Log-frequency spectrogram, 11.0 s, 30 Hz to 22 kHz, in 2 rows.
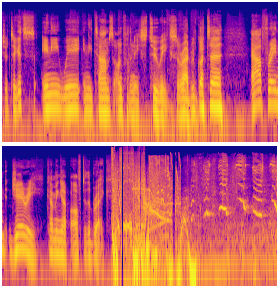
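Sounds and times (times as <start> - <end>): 
speech: 0.0 - 8.7
dog whimpering and yipping: 9.2 - 11.0.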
